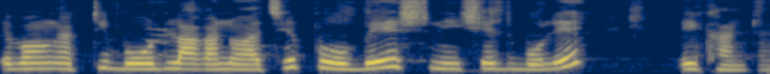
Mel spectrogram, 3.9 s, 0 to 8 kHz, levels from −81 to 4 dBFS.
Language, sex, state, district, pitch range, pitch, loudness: Bengali, female, West Bengal, North 24 Parganas, 215-240 Hz, 225 Hz, -16 LUFS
